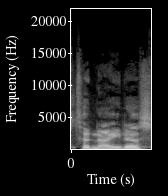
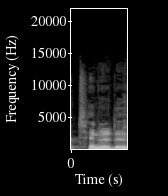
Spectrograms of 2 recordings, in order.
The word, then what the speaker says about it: tinnitus: ringing in the air yeah yeah maybe it's tinnitus or tinnitus it could be one of those either one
